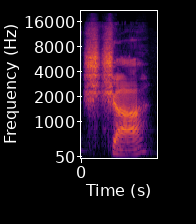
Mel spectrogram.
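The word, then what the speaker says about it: Щ: It's called shcha. And like its name, it makes the sound sh.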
